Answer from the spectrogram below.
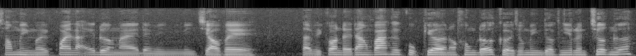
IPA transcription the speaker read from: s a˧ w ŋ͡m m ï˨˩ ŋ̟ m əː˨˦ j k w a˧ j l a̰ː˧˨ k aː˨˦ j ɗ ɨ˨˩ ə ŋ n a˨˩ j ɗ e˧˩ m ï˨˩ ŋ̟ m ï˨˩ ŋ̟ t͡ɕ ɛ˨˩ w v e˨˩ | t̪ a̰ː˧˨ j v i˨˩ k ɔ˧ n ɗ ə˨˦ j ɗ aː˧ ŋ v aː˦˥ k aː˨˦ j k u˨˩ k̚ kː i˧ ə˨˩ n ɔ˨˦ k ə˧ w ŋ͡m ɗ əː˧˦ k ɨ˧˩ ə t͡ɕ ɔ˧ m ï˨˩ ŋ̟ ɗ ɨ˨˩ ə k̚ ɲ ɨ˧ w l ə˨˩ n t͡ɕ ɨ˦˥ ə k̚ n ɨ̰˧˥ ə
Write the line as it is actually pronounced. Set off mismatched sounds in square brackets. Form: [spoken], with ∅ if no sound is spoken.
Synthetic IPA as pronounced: s a˧ w ŋ͡m m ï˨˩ ŋ̟ m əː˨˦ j k w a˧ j l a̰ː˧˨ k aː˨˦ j ɗ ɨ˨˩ ə ŋ n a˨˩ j ɗ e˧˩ m ï˨˩ ŋ̟ m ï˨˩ ŋ̟ t͡ɕ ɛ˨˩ w v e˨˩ | t̪ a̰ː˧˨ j v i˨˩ k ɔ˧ n ɗ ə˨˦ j ɗ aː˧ ŋ v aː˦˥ k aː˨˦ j k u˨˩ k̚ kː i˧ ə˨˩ n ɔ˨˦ [x] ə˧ w ŋ͡m ɗ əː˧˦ k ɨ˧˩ ə t͡ɕ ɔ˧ m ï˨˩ ŋ̟ ɗ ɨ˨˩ ə k̚ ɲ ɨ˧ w l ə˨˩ n t͡ɕ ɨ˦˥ ə k̚ n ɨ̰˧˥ ə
